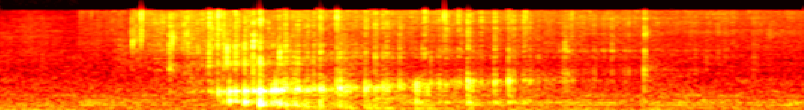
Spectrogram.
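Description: Slushy frozen margarita being poured from a blender jar into a glass. The liquid pour starts about half a second in, rises slightly in pitch as the glass fills, and tails off after about three seconds.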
